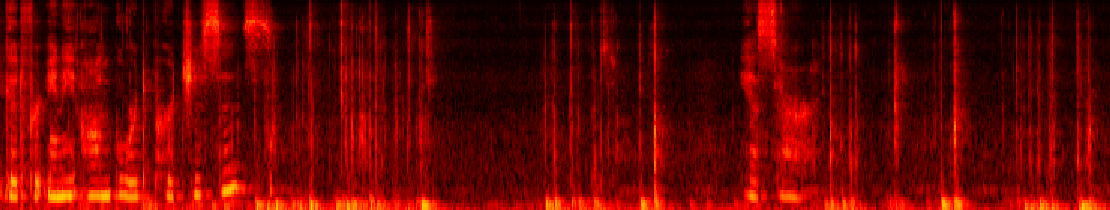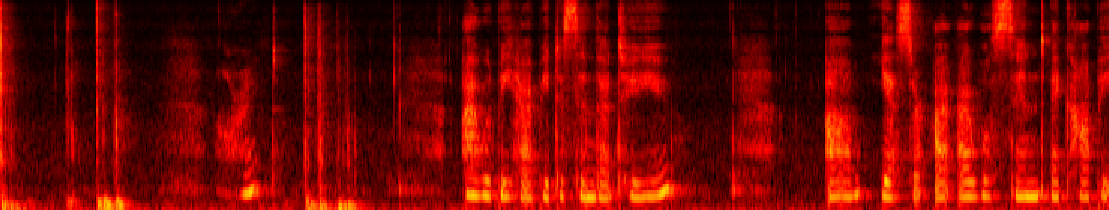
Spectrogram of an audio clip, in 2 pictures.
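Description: A woman speaks calmly into a close headset microphone.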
